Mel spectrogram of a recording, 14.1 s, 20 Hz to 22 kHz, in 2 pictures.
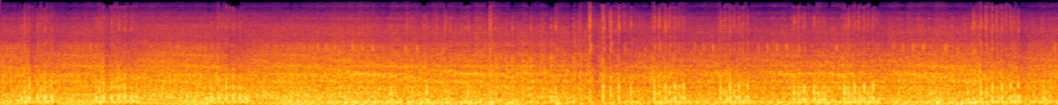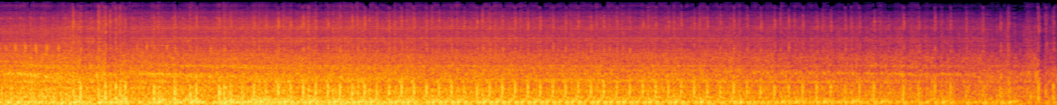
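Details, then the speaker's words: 1973 Harley-Davidson FLH Shovelhead, about 41-42 years old, near-mint and for sale, idling: deep, loping V-twin beat about three pulses a second, steady and strong, no knocks or rattles; healthy running engine. "Så lad os starte den op, og lad os lytte lidt til den her shovelhead, som er en 41-42 år gammel, og se hvad den kan."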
